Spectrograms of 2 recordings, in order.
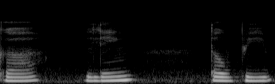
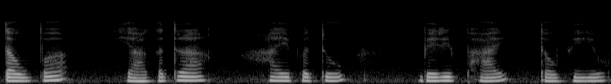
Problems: none marked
